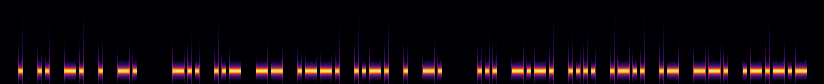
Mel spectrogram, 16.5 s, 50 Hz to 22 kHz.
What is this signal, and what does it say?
Morse code, heard as a keyed tone, about 16 wpm, 680 Hz. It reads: EINEN DUMPFEN SCHLAG.
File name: Morsekurs / Witze / Witz 20. September 2022 70 F80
